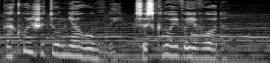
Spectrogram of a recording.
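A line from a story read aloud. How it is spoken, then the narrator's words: Soft tender sigh. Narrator (Russian): тихо и нежно вздохнула Алена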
